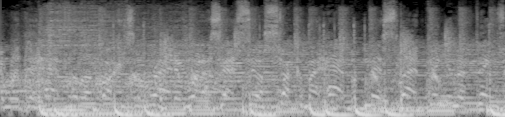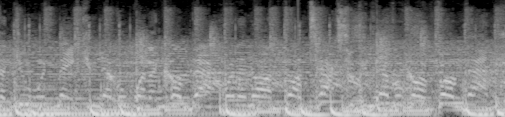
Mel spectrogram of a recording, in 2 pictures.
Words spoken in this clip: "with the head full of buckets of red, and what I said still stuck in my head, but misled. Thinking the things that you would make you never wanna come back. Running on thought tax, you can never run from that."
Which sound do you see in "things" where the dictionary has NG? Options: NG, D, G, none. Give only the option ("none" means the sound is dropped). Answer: NG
